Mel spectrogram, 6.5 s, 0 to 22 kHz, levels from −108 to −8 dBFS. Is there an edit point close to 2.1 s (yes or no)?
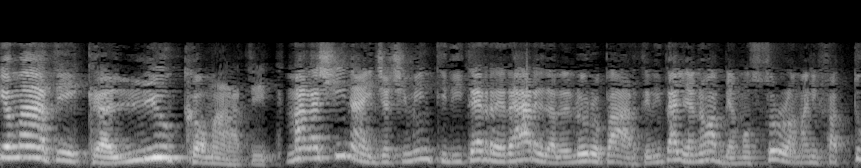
yes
